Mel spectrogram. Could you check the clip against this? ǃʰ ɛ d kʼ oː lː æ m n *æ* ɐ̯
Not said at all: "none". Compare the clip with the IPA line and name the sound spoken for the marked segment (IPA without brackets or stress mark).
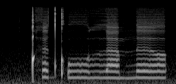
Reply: ɛ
